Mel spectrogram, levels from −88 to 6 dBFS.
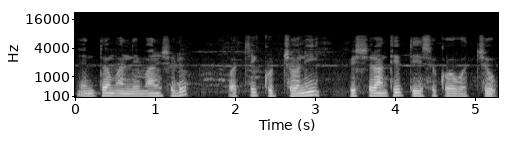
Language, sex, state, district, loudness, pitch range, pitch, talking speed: Telugu, male, Andhra Pradesh, Sri Satya Sai, -20 LUFS, 115-145 Hz, 125 Hz, 80 wpm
